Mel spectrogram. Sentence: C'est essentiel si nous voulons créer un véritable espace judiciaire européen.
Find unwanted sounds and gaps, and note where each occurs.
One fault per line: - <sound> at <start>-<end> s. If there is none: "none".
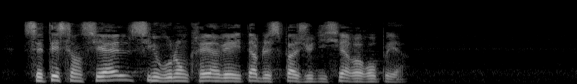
none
